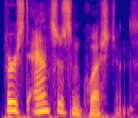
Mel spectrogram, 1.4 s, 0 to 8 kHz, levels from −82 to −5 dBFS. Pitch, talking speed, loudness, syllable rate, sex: 145 Hz, 175 wpm, -19 LUFS, 4.4 syllables/s, male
